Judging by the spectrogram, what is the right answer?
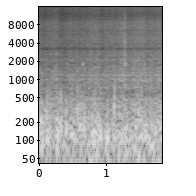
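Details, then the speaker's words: HVAC blower motor that stayed on all the time, after soldering repair, at max speed: steady rushing air roar with a low hum, no squeal, rattle or ticking; normal blower operation. "Right there is max. God damn, this thing blows."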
